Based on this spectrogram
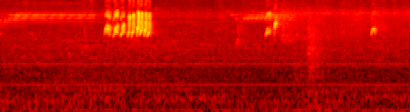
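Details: Flamboyan bird giving one short burst of fast, bright trilled notes, then a few soft separate chirps, against a quiet background with a constant low hum.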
